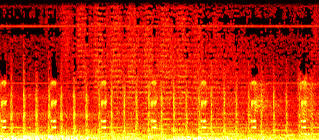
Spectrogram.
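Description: Background music: a steady ticking beat about four times a second, with a short bell-like note about once a second over held low tones.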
